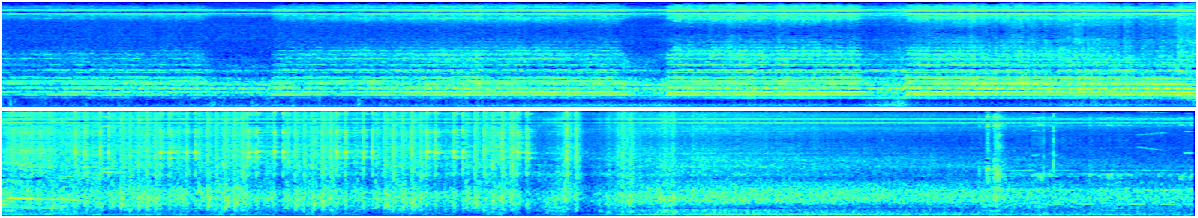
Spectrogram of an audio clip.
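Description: Diesel locomotive sounding its multi-note air horn in four blasts with short gaps as it nears a grade crossing, the chord dropping in pitch as the locomotive passes. Then the train rolls by at speed, with a steady engine drone under the rumble and clatter of wheels on the rails.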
